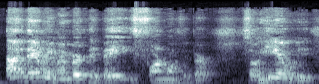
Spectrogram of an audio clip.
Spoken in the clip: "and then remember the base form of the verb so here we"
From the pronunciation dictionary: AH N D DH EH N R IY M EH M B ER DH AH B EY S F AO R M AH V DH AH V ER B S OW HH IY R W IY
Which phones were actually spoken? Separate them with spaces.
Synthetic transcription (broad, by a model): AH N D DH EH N R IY M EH M B ER DH AH B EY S F AO R M AH V DH AH B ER S OW HH IY R W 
